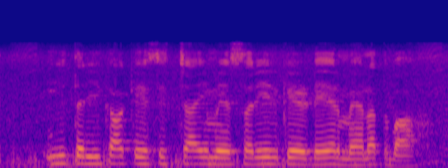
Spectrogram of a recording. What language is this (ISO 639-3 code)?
bho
